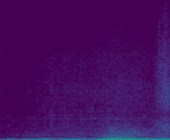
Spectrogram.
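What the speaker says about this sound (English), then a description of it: "a car was just driving off" A car engine revs and pulls away in a short radio drama sound effect, a close rising motor hum lasting under two seconds.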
